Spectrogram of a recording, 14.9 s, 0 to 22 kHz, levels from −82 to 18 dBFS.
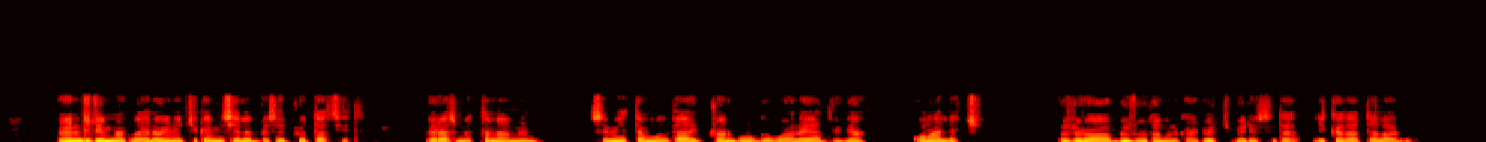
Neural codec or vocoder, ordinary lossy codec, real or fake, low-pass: none; AAC, 48 kbps; real; 7.2 kHz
